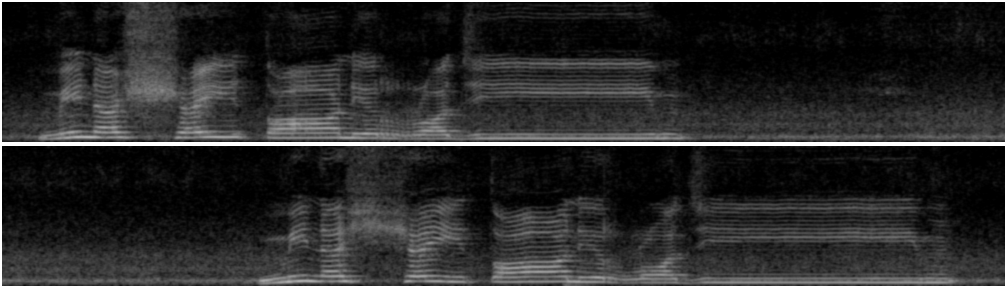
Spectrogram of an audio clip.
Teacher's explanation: را کو پر بھی کرنا ہے، ہونٹ گول یہاں بھی نہیں ہونے دینے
